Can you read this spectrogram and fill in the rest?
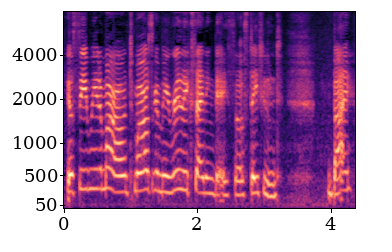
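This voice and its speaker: A young woman talking casually and candidly in a personal daily vlog, rambling a little and hoarse from a long day of talking. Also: sits high, fast talker, pushed and bright. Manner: rambling, candid, self-deprecating. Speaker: vlogger.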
